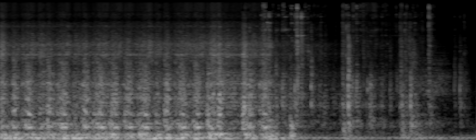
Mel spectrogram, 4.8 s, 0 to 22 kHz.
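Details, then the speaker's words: Intimidator diesel UTV hard start after glow plug switch held over 3 seconds: uneven, lurching cranking with no catch and rough whirr between turns; owner suspects glow plugs not working and says the whirr is the Bendix slipping; cause unconfirmed. "that's the issue I have. It's like the glow plugs are not working. And that's the Bendix."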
